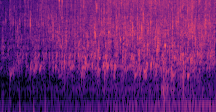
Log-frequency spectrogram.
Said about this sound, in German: Vor dem kleinen Rathaus schräg gegenüber der Kirche, wo der Springbrunnen plätschert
